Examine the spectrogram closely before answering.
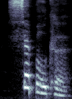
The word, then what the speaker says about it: sepulchre: Alors, en anglais, ce mot se prononce sepulchre. Sepulchre. Donc, vous voyez que le CHR se prononce que.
